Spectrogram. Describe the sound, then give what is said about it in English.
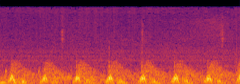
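A fetal heartbeat on Doppler ultrasound, the Doppler placed on the mother's belly by a sonographer: rapid, steady whooshing pulses, about seven in three seconds, with a muffled, watery throb between beats and no voices. “But then the sonographer puts the Doppler on her belly, and the sound of the baby's heartbeat begins to resound in the room.”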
